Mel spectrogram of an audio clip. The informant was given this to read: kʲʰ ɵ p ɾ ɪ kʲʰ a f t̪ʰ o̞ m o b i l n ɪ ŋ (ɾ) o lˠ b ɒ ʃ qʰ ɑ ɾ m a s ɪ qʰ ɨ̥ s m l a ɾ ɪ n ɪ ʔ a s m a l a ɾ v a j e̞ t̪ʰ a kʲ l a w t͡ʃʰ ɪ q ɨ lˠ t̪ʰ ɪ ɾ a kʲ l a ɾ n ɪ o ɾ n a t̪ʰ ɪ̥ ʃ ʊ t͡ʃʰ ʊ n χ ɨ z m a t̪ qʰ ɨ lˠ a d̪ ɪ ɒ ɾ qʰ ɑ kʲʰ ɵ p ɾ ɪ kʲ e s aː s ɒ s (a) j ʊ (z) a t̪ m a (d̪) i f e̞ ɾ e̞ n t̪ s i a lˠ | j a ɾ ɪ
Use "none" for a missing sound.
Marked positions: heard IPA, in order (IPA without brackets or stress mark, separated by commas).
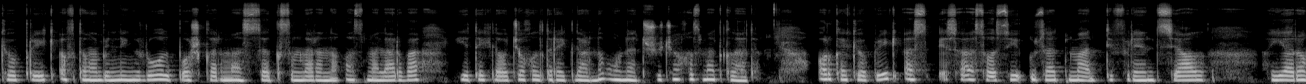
ɾ, i, z, d̪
